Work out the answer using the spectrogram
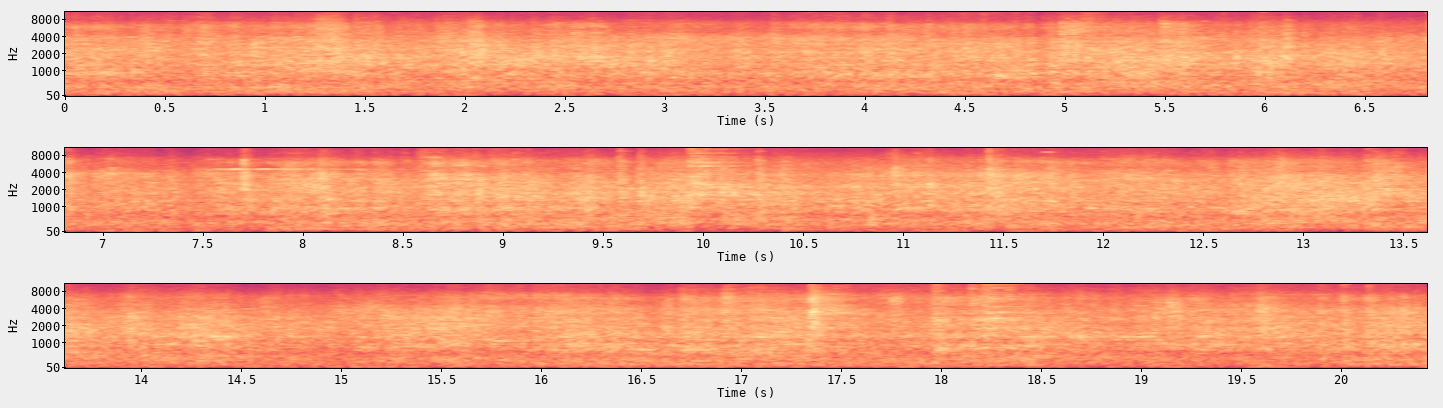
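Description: Loaded coal hopper wagons rolling past close by: a steady loud rumble of steel wheels on rails, with the rhythmic clickety-clack of wheels crossing rail joints.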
